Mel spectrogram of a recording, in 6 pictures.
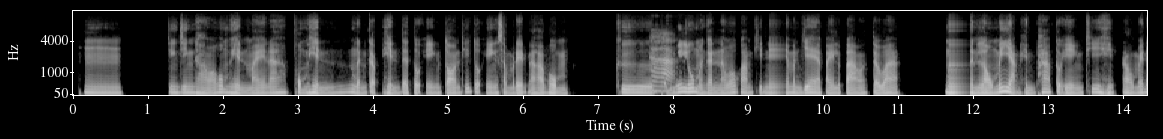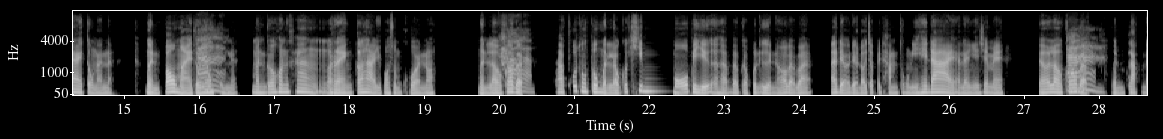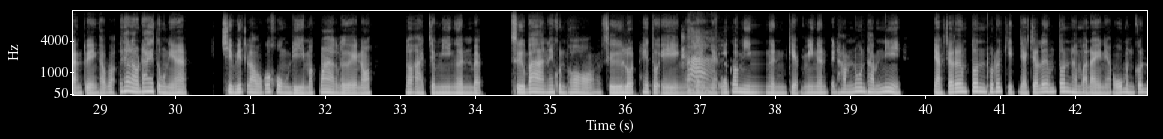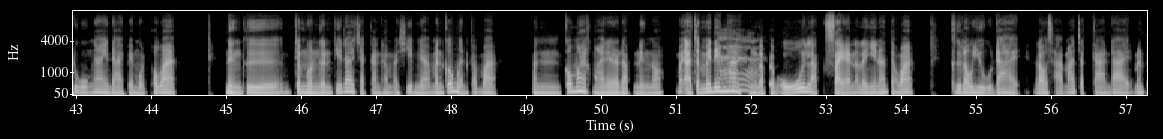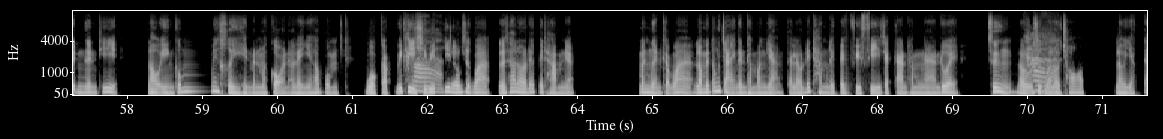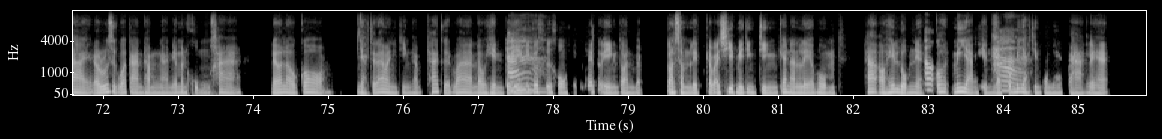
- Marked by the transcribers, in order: distorted speech; laughing while speaking: "ที่"; tapping
- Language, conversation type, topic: Thai, advice, อะไรทำให้คุณรู้สึกไม่มั่นใจเมื่อต้องตัดสินใจเรื่องสำคัญในชีวิต?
